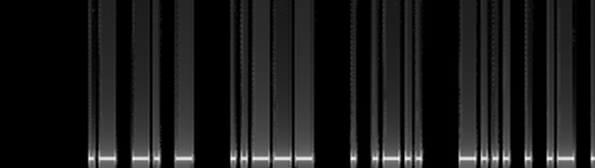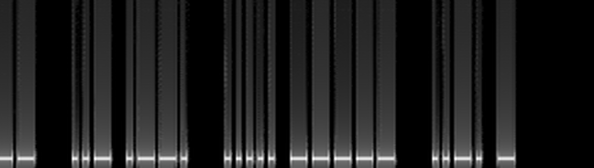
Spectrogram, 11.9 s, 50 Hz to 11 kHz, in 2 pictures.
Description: Morse code, heard as a keyed tone, about 22 wpm, 700 Hz. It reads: ANT 2 EL BEAM UP 50 FT
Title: K1USN SST QSO Practice 22wpm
